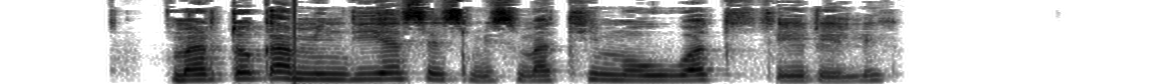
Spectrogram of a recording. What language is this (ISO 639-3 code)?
kat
